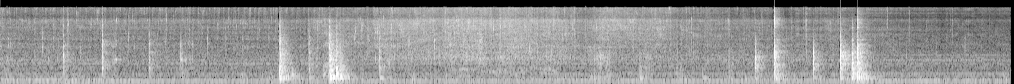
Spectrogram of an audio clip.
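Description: Ginger, garlic, green chilli and onion paste sizzling in hot oil in a wok while it is stirred. The spoon scrapes and clacks against the pan a few times, loudest about three seconds in and again near the end. The paste is being fried to cook out its rawness.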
